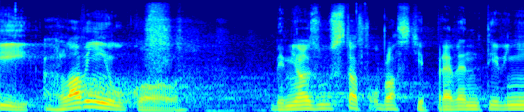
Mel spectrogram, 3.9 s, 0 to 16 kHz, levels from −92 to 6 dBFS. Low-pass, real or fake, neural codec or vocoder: 14.4 kHz; fake; vocoder, 48 kHz, 128 mel bands, Vocos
